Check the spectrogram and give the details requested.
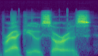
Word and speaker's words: Brachiosaurus: be called brontosaurus and Brachiosaurus pronounced brachio s.a.w are us which weighed around 80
